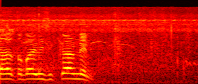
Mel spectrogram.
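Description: A young man calls out loudly nearby.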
